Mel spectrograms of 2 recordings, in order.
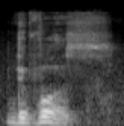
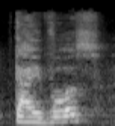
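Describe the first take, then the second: First: The i is said as an ee sound. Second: The i is said as an eye diphthong. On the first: The speaker calls it right. "we should say divorce" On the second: The speaker calls it wrong. "we shouldn't say divorce"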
